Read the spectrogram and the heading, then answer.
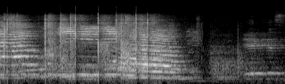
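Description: A group of children claps together in a dense, steady patter of many hands, with bright young voices calling out over the applause before it trails off near the end.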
